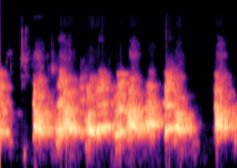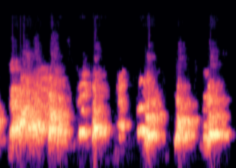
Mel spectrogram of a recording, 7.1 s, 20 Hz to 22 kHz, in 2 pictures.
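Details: Cavalier King Charles Spaniel puppies meeting bigger dogs in a home puppy pen during a socialisation session, 12/13/22; dense bursts of barking, then shorter separate barks near the end, with short pauses between.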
